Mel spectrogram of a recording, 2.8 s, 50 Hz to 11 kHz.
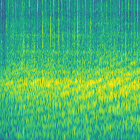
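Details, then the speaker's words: Repaired Hornby G100 live steam Stephenson's Rocket model running on the track: a steady hiss with a fast, light, even beat and no noise from the pistons or conrods, a smooth and healthy run. "well this is an excellent runner no noise at all from the pistons or the conrods just smooth running"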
